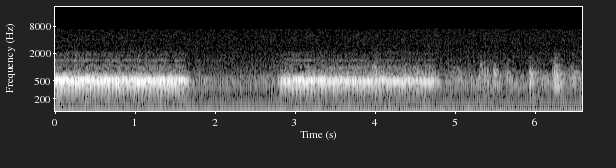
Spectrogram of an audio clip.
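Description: A house doorbell rings twice with long, steady buzzing tones, each lasting close to two seconds with a short gap between them, fairly loud over a faint low hum and no talking.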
